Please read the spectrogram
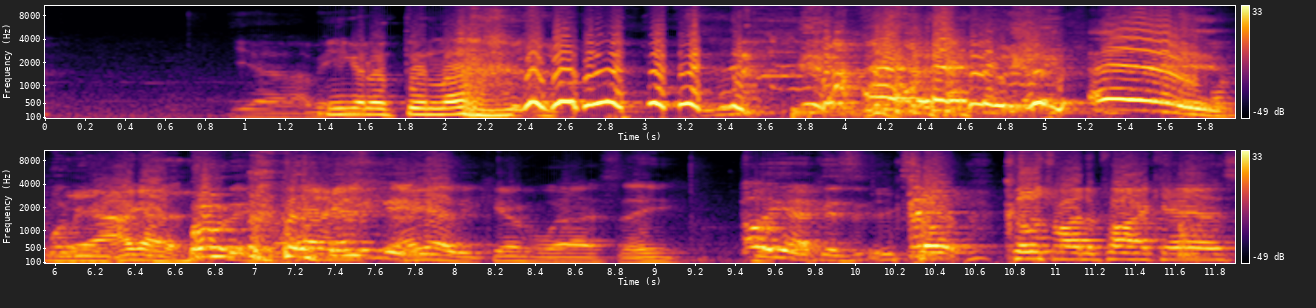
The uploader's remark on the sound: This was an experimental and learning phase for us so the audio quality is nowhere the best it could be.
